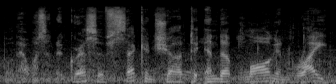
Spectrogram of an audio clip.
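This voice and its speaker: A man giving live golf tournament commentary, describing shots and greens analytically in short phrases. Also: fairly quick. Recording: noisy outdoor broadcast with ambient rumble.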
